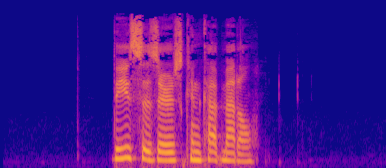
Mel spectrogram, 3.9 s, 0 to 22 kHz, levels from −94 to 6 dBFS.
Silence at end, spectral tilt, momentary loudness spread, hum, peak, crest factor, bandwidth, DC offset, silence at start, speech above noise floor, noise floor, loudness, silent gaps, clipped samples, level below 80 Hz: 1.3 s; -3 dB/octave; 9 LU; none; -2 dBFS; 18 dB; 15.5 kHz; under 0.1%; 1.1 s; 58 dB; -74 dBFS; -16 LUFS; none; under 0.1%; -54 dBFS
